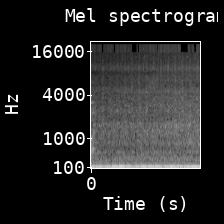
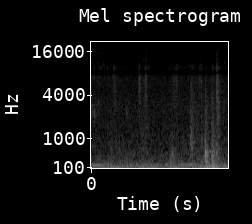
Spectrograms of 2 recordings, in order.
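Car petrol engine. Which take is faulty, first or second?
first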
